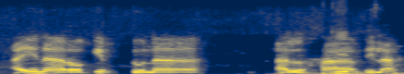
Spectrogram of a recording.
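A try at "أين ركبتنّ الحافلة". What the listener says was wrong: Tunna. Nonnya ditasdid. Raqibtunna.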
